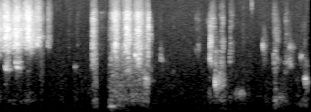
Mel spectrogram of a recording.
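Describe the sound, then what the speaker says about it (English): Hands rubbed briskly together during a chair yoga session, giving dry, scratchy swishing bursts in quick irregular strokes, close and fairly quiet with no talking. "Gently take your both hands up in there, rub them together."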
